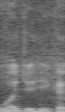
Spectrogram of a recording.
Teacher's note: wajhika juga harus memantul karena ia bacaan qalqalah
